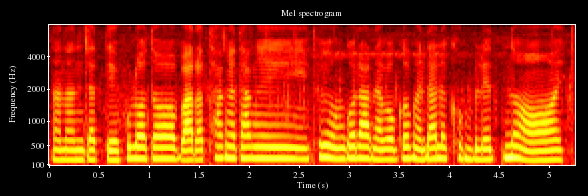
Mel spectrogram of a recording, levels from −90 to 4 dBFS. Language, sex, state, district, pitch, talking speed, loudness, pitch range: Chakma, female, Tripura, Dhalai, 225 Hz, 160 wpm, -15 LUFS, 205-235 Hz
